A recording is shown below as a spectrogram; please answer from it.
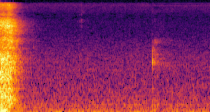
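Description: Quiet pause: a brief breathy noise right at the start, then faint room tone with a single faint click about one and a half seconds in.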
